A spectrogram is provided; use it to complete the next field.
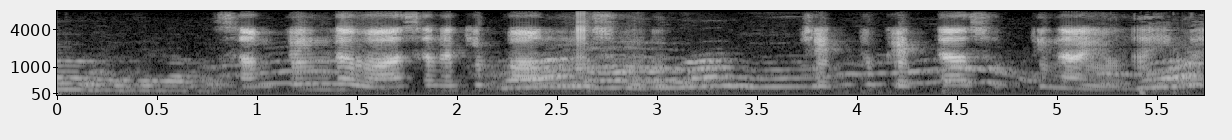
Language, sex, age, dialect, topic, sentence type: Telugu, male, 18-24, Southern, agriculture, statement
